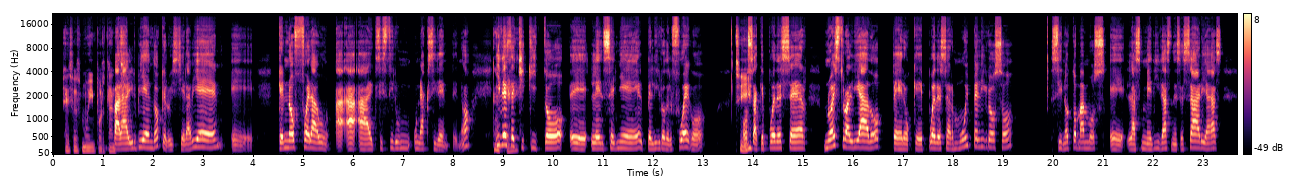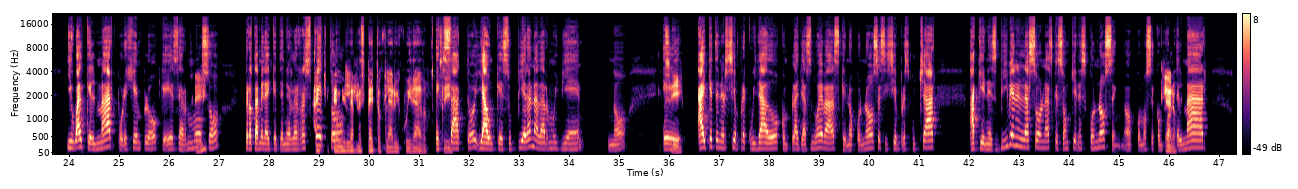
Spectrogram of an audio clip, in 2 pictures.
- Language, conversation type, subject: Spanish, podcast, ¿Cómo involucras a los niños en la cocina para que cocinar sea un acto de cuidado?
- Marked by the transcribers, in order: tapping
